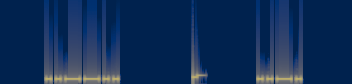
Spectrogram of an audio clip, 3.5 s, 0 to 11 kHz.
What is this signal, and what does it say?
Morse code, heard as a keyed tone, about 25 wpm, 700 Hz. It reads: ? F
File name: Single Character (Letter:Number:Punctuation:Prosign) - Rapid-Fire - 25wpm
